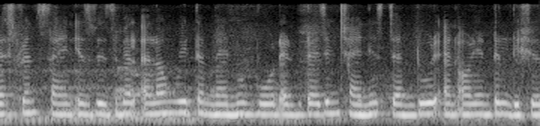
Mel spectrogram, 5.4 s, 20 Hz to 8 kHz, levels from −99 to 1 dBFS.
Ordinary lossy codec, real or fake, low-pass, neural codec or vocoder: MP3, 64 kbps; real; 7.2 kHz; none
